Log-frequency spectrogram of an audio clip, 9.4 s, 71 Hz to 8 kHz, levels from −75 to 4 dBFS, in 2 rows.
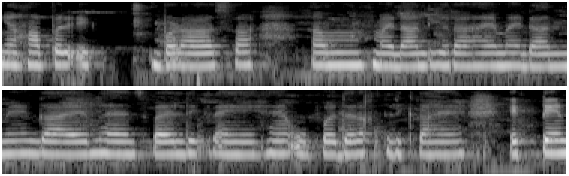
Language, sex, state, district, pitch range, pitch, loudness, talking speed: Hindi, female, Odisha, Khordha, 220-235 Hz, 225 Hz, -21 LUFS, 145 wpm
